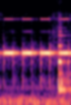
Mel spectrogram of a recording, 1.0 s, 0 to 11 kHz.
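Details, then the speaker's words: Defibrillator charge tone: rapid repeating electronic beeps ending in a steady tone as the unit charges while the charge button is held, reaching 270 joules when a red light shows before discharge; hospital defibrillator demonstration. "इसको दबाए तो charge होना शुरू हो जाएगा दबा के रखना है आपने यहां पर आपको चार्ज होता हुआ बता देगा जब 270 जस पर पहुंच जाएगा यह रेड लाइट हो जाएगी"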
